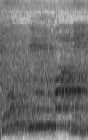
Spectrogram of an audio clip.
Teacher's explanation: Jadi kalau ada bacaan nun mati itu dibacanya jadi mim mati.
